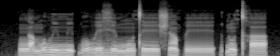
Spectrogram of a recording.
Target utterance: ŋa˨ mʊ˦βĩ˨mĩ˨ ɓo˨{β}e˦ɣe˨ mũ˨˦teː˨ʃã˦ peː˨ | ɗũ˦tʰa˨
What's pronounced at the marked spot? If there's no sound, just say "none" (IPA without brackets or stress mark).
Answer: β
